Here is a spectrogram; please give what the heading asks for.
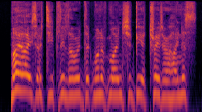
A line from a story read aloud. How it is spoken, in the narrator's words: said hoarsely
